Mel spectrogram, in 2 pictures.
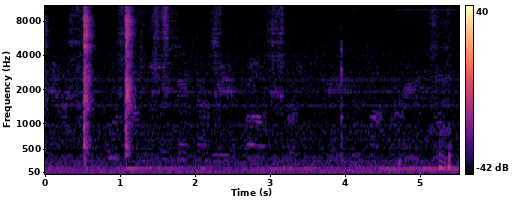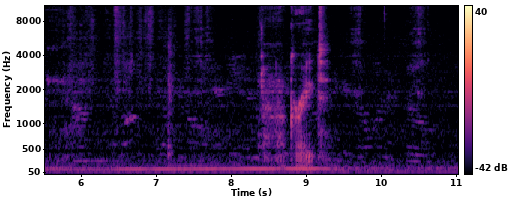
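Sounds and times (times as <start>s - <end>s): low steady hum: 0.0s - 11.0s
man whispering: 7.6s - 9.8s.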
